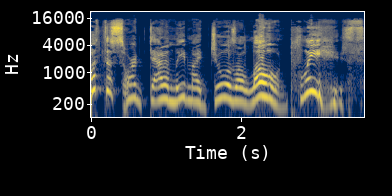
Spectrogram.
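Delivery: loud hollered shout. Retelling a scene in which Luffy yells: imitating Luffy yelling. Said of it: "He's just yelling".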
